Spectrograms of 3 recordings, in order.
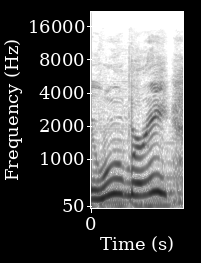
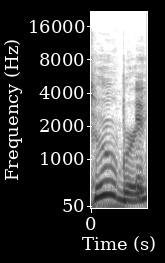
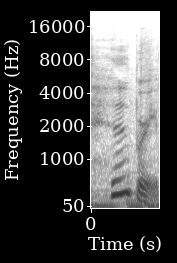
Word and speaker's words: Hoobry: I also want to send a shout out to Terry Woobry. I always say it wrong. It's Hoobry. It's Hoobry, like who?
